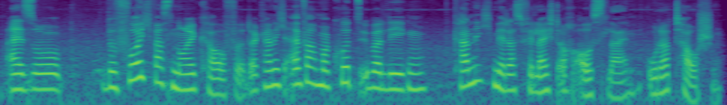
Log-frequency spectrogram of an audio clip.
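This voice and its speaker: A woman's voice: mid-range voice, animated, brisk, a little mellow, a little hiss or hum. A female reporter describing a shop on site and asking questions. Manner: descriptive, walking through a shop. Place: inside a shop.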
